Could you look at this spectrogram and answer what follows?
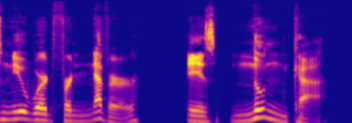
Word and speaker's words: nunca: word for never is nunca which stresses the syllable noon he's concluded that noon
